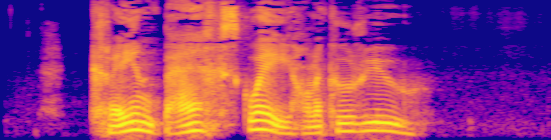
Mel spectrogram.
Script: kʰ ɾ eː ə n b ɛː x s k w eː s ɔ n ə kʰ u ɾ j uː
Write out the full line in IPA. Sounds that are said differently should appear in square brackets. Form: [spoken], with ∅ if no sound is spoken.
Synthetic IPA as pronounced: kʰ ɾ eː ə n b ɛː x s k w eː [h] ɔ n ə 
